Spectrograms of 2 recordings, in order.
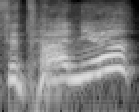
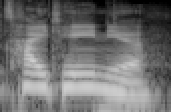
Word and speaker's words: Titania: So it's pronounced Titania. yeah, it's pronounced Titania. What? Did you not know? So I was pronouncing it Titania.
